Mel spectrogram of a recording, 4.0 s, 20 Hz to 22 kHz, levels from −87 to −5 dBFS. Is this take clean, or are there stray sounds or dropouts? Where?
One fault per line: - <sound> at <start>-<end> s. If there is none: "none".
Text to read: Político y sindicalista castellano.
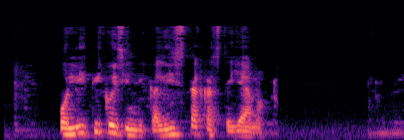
none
